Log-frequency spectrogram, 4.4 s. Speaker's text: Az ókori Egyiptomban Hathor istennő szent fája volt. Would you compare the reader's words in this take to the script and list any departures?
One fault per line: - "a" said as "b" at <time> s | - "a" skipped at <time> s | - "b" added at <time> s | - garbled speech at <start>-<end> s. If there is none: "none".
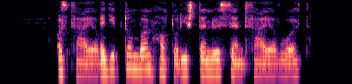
- "ókori" said as "fája" at 0.9 s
